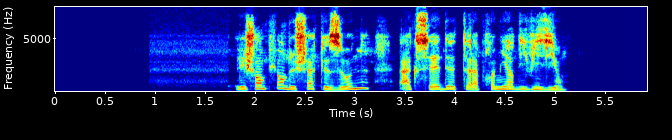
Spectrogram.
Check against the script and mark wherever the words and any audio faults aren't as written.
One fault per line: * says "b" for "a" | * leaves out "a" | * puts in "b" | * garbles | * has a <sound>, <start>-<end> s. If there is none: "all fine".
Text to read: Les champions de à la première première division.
* puts in "chaque zone accèdent"
* leaves out "première"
